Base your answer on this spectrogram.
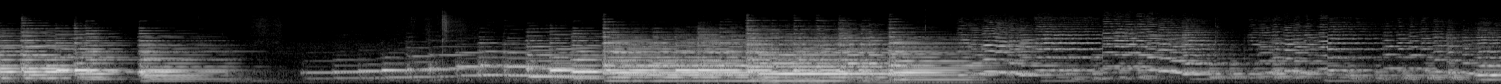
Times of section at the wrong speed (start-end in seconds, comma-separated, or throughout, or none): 11.03-13.28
